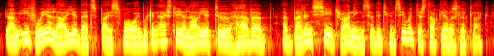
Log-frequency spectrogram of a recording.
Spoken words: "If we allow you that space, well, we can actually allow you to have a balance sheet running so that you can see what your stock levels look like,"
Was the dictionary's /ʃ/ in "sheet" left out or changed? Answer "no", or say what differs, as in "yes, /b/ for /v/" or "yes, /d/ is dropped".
no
